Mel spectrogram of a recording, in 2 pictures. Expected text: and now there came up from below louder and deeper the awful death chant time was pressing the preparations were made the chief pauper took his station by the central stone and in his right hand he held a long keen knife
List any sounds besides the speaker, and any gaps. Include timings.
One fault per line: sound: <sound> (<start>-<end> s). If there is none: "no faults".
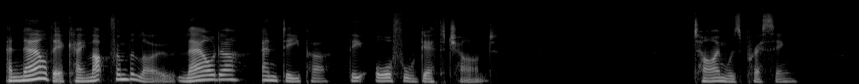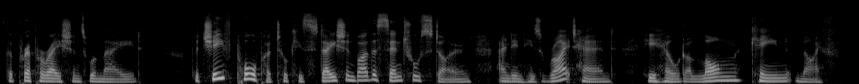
no faults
